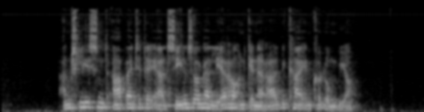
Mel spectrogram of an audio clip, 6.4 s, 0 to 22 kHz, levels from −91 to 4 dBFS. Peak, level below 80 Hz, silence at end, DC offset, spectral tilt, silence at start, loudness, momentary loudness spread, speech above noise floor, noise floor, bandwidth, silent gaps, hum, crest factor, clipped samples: -14 dBFS; -60 dBFS; 1 s; under 0.1%; -5 dB/octave; 0.9 s; -30 LUFS; 7 LU; 40 dB; -70 dBFS; 16.5 kHz; none; none; 16 dB; under 0.1%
